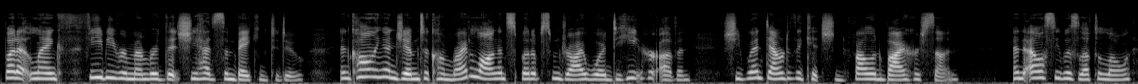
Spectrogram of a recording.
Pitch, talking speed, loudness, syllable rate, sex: 250 Hz, 255 wpm, -18 LUFS, 6.2 syllables/s, female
